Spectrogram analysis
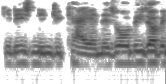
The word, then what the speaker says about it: Ninjak: It's Ninja K. Usually he's pronounced Ninjak, but this series they've got like the comma, so it's Ninja K.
